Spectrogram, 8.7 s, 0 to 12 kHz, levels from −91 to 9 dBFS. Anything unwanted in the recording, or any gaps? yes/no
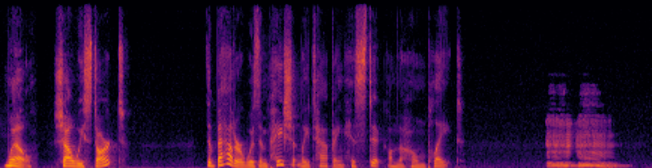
yes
